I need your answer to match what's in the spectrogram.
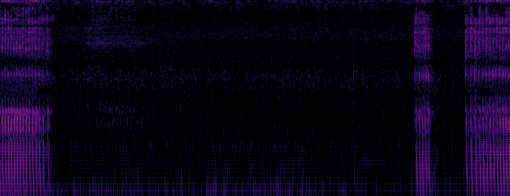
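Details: Shih Tzu dog deeply asleep and dreaming: short snorting snores with quiet breathing between them; harmless snoring.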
